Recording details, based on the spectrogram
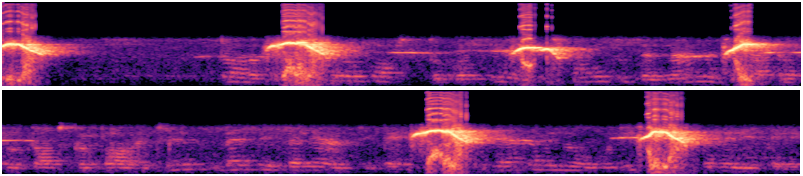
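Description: A cockatiel whistles a song of clear, swooping notes, each rising then falling, with pauses between.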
